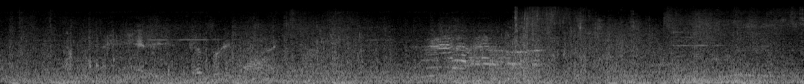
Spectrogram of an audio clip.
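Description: A flamethrower roars in bursts.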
